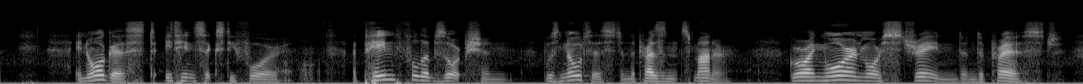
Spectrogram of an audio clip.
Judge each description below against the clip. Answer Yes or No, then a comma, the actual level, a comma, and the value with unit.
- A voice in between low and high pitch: Yes, medium, 150 Hz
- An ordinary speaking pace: No, slow, 105 wpm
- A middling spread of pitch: No, wide, 6.0 semitones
